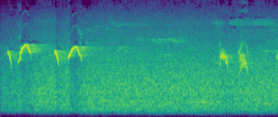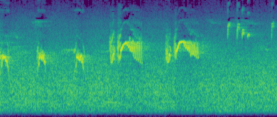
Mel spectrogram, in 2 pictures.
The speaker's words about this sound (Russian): Певчий дрозд повторяет по два раза, по два раза.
